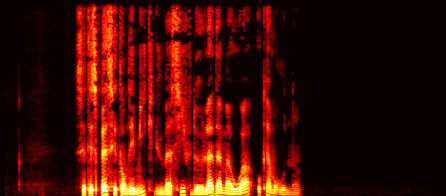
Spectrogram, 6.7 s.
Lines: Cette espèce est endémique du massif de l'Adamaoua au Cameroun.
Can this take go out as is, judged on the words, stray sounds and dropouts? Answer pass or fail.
pass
